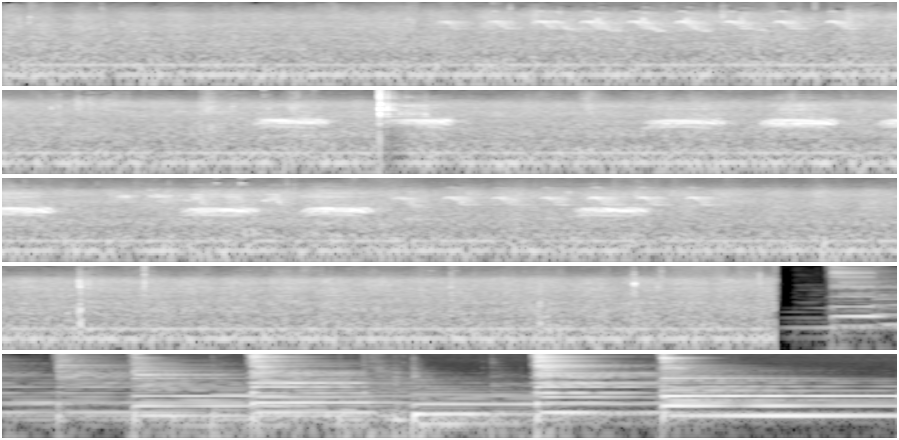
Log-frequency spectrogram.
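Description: Crows cawing: about eight short caws in loose clusters over a steady low hum and outdoor background noise, with a quick high chattering call heard twice in between. Plucked-string music takes over abruptly near the end.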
